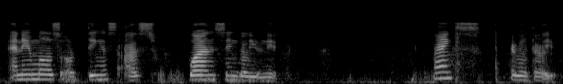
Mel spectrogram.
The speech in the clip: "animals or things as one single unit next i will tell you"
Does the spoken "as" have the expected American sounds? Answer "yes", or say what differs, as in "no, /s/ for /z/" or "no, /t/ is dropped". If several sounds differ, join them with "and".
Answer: no, /s/ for /z/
